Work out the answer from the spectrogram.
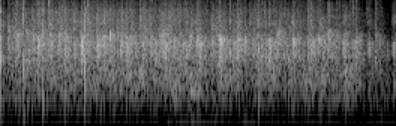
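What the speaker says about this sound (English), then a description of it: "Please could we give them a round of applause." A crowd applauds steadily at a symposium in Perth, dense clapping at a moderate distance that carries on throughout and thins slightly at the end.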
